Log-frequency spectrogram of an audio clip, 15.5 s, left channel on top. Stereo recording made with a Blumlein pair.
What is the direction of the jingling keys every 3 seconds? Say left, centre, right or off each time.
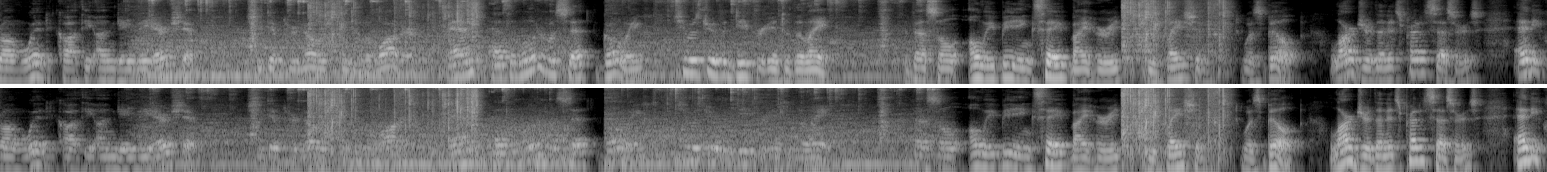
left, centre, right, right, off.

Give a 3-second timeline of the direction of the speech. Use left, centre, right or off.
left, left, left, centre, right.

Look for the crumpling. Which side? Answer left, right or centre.
right.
